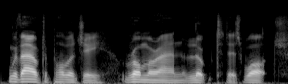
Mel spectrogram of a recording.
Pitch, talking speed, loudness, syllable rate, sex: 100 Hz, 145 wpm, -20 LUFS, 5.5 syllables/s, male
